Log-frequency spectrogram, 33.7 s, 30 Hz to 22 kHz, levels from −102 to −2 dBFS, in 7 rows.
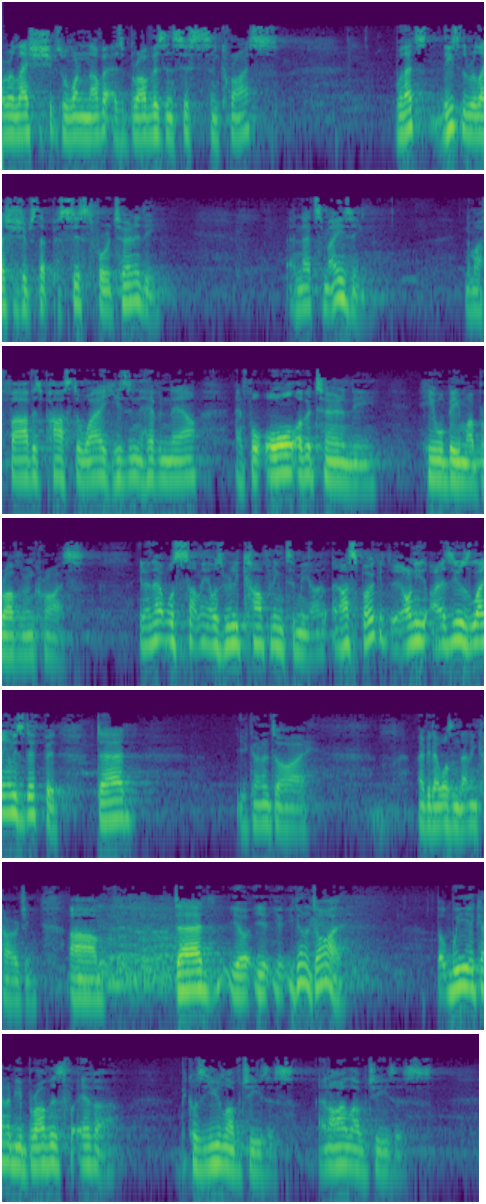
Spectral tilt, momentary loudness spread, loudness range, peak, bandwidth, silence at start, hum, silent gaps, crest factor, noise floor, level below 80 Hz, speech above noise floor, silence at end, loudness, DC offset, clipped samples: -5.5 dB/octave; 13 LU; 7 LU; -8 dBFS; 8.4 kHz; 0 s; none; none; 22 dB; -65 dBFS; -70 dBFS; 36 dB; 0.5 s; -29 LUFS; under 0.1%; under 0.1%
